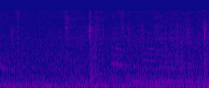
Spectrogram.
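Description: Faint background noise with a low rumble and scattered, irregular light clicks.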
